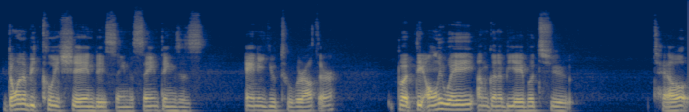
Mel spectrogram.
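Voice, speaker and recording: A man's fairly slow, monotone delivery with flat intonation, a dark, mellow tone and a Brazilian accent. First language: Portuguese. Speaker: language teacher. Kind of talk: tutorial. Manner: casual, unscripted.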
